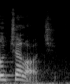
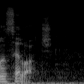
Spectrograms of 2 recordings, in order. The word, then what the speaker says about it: Ancelotti: Então, veja só, não sei nem se ele teria tido a oportunidade como auxiliar técnico do Carlo Ancelot, certo? Ou Ancelote, como você preferir, tá?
